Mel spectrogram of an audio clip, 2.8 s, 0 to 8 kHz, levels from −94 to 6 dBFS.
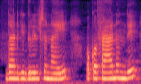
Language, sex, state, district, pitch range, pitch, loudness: Telugu, female, Telangana, Hyderabad, 210-230 Hz, 220 Hz, -12 LUFS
